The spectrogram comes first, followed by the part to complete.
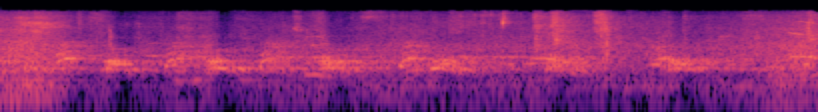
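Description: A dog whining and yipping in a string of short, high calls, two or three a second.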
